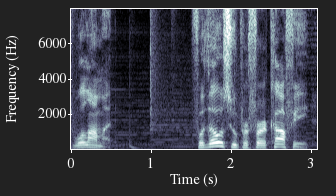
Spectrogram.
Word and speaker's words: Willamette: south of Portland and has over 200 Vineyards pronounced willamat for those who prefer coffee the city has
